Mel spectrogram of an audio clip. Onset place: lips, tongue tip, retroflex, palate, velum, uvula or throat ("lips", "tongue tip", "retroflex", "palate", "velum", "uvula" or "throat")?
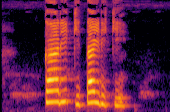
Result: velum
